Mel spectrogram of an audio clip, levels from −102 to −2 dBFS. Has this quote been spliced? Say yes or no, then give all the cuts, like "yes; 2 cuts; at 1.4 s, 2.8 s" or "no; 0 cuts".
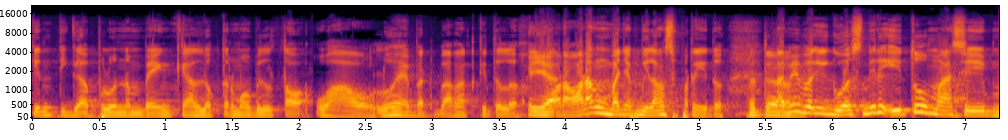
yes; 1 cut; at 2.1 s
